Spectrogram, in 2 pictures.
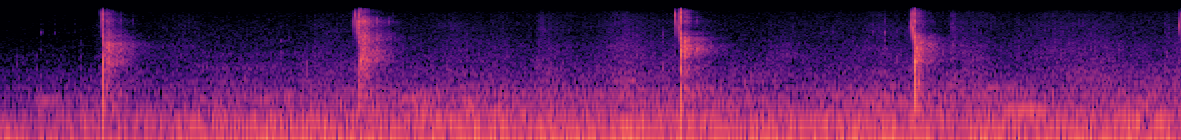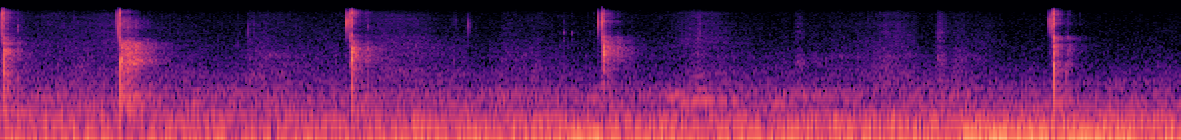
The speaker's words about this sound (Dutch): klikkend naar de deur toe en door het geluid wat terugkaatst hoort ze wanneer ze bijna bij de deur is.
